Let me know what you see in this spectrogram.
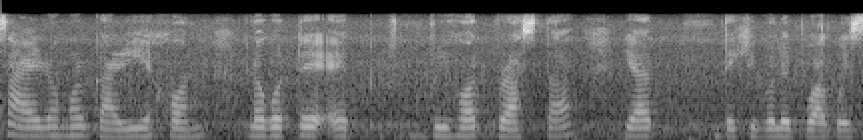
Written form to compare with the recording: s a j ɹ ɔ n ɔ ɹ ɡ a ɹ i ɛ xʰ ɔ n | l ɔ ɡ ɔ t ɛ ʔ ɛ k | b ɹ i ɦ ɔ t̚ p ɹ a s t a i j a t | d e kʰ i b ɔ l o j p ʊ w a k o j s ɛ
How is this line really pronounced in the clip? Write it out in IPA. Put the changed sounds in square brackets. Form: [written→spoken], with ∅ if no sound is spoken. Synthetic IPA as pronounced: s a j ɹ ɔ [n→ŋ] ɔ ɹ ɡ a ɹ i ɛ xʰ ɔ n | l ɔ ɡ ɔ t ɛ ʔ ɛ k | b ɹ i ɦ ɔ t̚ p ɹ a s t a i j a t | d e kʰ i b ɔ l o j p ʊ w a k o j s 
